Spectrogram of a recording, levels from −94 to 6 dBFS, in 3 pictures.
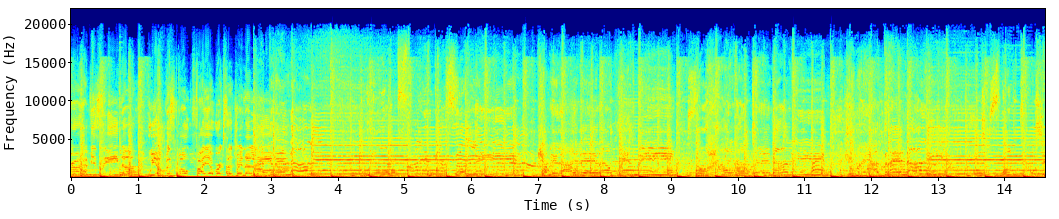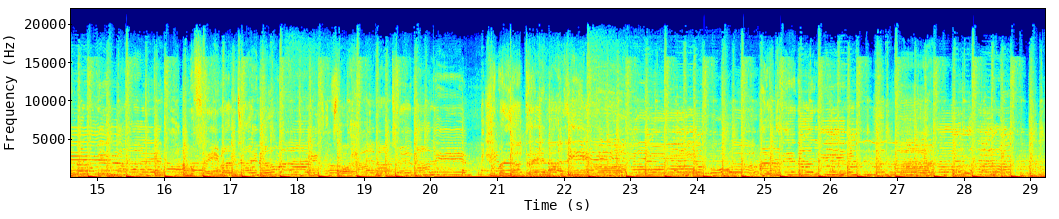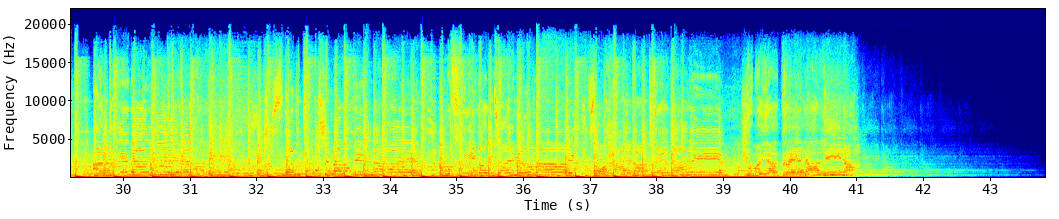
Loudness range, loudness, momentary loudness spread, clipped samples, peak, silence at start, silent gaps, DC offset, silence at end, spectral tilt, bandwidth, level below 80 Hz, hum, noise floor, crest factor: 2 LU; -11 LUFS; 3 LU; under 0.1%; 0 dBFS; 0 s; none; under 0.1%; 2.25 s; -4 dB/octave; 18.5 kHz; -12 dBFS; none; -66 dBFS; 10 dB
